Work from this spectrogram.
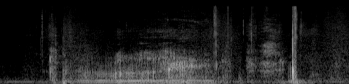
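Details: A high-content wolfdog reacts to being touched with a low, rumbling growl that holds steady for over a second, then fades into a few short thumps and clicks, with no speech over it.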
